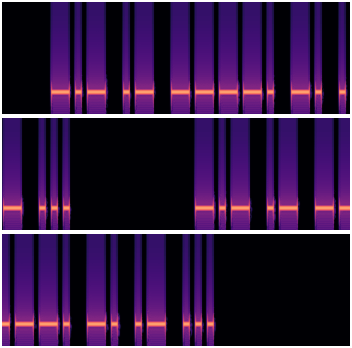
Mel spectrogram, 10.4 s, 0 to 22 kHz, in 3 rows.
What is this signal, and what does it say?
Morse code, heard as a keyed tone, about 21 wpm, 700 Hz. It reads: KA9NAS KA9NAS
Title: USA Call Signs - 6 Characters - Repeated 2x - 20wpm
